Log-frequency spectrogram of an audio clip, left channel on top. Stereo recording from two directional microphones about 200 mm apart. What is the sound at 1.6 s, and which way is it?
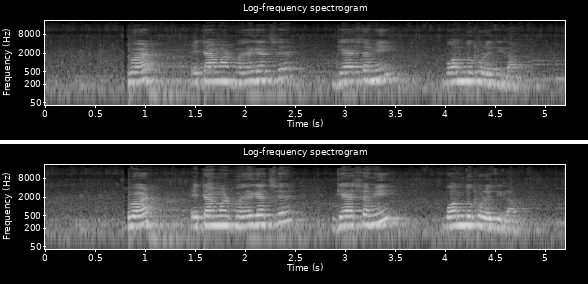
A woman's voice, 35° right (ahead or behind).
